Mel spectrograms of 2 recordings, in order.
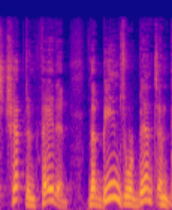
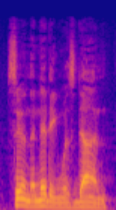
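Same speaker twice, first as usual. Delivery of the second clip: plain reading voice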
